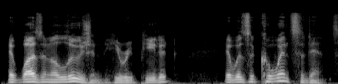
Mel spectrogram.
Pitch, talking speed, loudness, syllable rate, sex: 105 Hz, 175 wpm, -21 LUFS, 6.4 syllables/s, male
